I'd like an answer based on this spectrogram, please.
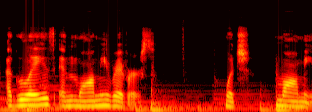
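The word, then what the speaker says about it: Maumee: and Mami Rivers which Momi it's like spelled like m auu me e General Wayne surveyed the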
